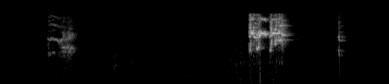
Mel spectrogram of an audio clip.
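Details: Rosy-faced lovebird at home, giving a rasping chirp, a pause, then a louder double screech and a final short tick.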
